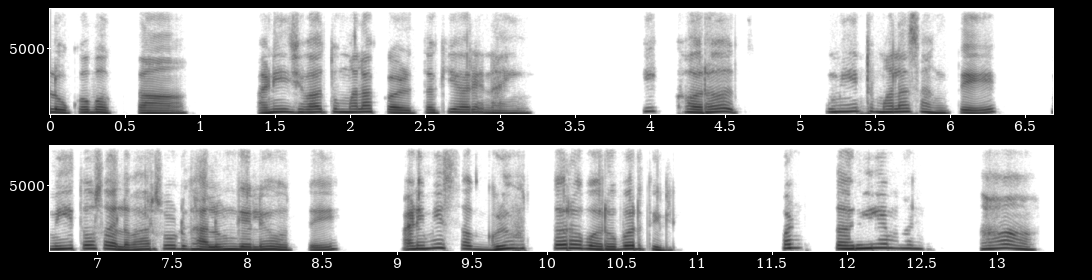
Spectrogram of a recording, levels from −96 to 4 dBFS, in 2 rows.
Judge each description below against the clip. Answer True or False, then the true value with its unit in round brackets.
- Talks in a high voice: True (215 Hz)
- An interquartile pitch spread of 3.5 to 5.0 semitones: True (4.1 semitones)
